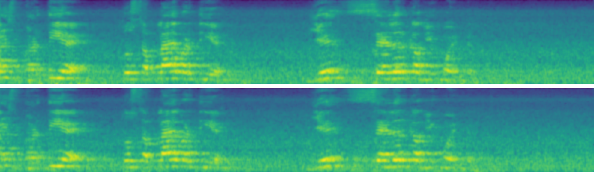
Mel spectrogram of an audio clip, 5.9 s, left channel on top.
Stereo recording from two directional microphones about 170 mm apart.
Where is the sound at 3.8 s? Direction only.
20° left (ahead or behind).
